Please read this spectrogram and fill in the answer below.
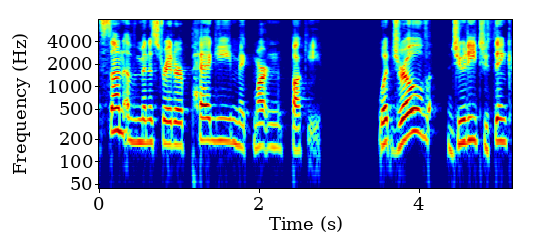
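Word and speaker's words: Buckey: Ray Buckley or Bucky I kept writing Buckley when I typed this up it's Bucky so if I say Buckley no I'm just being myself and mispronouncing words or we would assume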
